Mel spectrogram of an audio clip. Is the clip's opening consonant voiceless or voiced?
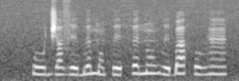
voiceless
